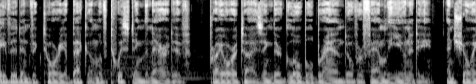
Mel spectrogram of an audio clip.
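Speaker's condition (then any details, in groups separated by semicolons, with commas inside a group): No condition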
